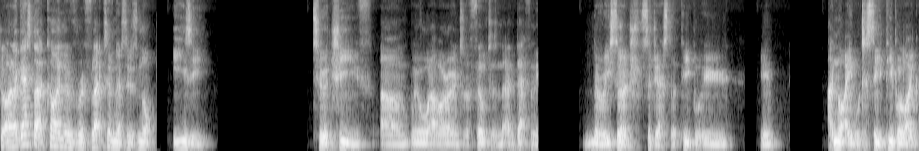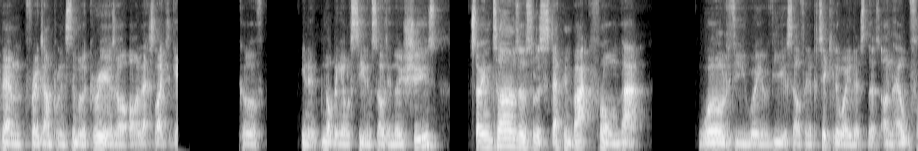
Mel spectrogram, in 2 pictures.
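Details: Adult male speaker; typical speech.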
